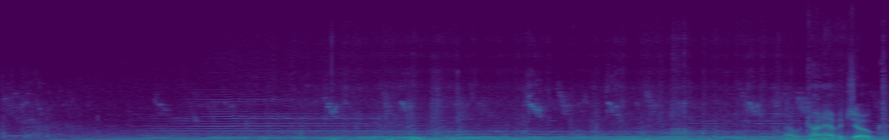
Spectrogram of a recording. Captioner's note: birds chirping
